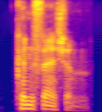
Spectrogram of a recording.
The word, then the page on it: confession: British English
